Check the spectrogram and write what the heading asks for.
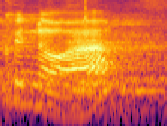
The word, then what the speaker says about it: quinoa: So a little bit of spinach on there, a little quinoa.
